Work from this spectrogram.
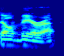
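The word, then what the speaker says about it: Elvira: And it's uh Elvver. Um it's it's spelled Alvara, but it's Elva.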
